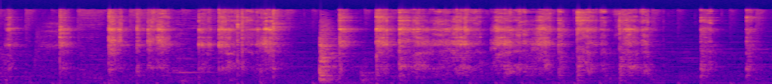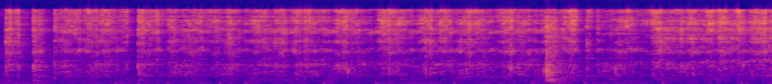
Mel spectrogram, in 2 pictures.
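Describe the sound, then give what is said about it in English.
Non-dairy cream cheese being stirred into a sauce until it melts: a utensil scrapes and clinks steadily against the pan for the whole stretch, with no talk. “I'm going to mix that in until it melts and the sauce is smooth.”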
